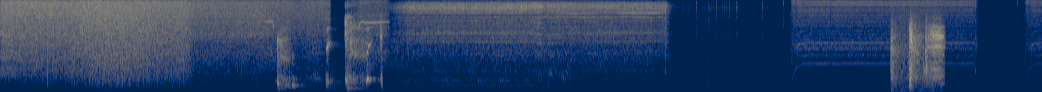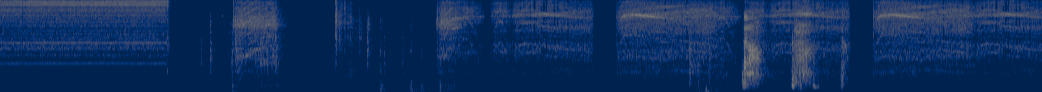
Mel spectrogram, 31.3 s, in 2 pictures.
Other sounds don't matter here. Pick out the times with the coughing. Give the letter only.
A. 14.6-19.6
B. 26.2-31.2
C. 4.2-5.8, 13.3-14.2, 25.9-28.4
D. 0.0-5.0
C.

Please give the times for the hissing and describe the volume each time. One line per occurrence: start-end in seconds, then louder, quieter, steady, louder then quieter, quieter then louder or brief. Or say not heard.
0.0-5.0 quieter.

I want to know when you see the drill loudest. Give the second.
8 s.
